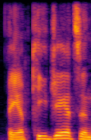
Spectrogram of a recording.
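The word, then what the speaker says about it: Famke Janssen: Fam Key Jansen. That's how you say it.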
